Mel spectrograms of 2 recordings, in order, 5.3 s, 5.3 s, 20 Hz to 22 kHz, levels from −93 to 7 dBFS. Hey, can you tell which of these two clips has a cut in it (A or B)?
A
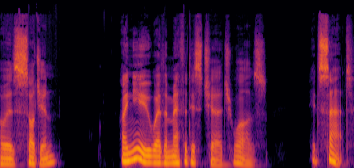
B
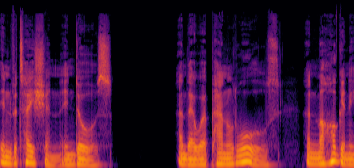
A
